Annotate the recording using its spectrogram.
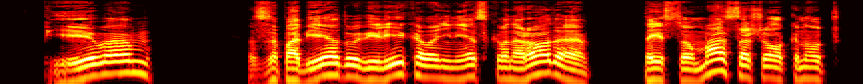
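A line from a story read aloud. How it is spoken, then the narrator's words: Roaring. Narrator (Russian): проревел Бунге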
